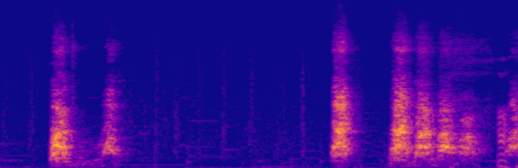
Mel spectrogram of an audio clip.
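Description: A dog barks in the video game Animal Crossing: New Horizons: two quick barks, a pause, then a faster run of four or five barks, clear and close.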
